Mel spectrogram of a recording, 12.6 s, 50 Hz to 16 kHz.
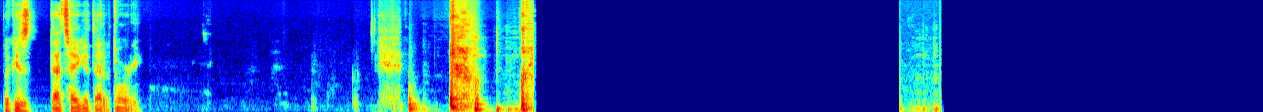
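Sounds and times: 
speech: 0:00.0 - 0:01.5, 0:03.8 - 0:04.2
person coughing: 0:04.5 - 0:05.4
throat clearing: 0:04.5 - 0:05.4.

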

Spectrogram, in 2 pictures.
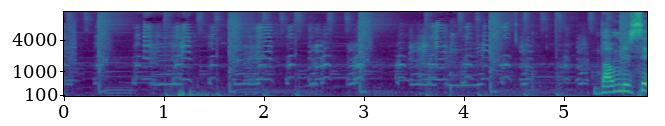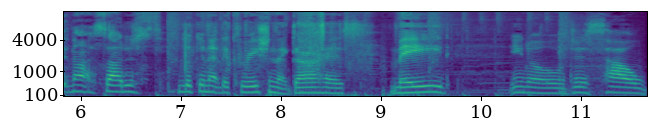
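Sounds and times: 
geese honking outdoors: 0:00.0 - 0:08.6
speech: 0:05.4 - 0:11.6.

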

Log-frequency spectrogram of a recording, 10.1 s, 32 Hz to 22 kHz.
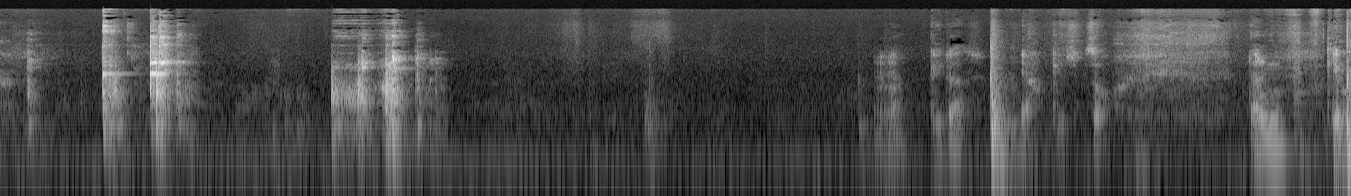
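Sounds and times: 
ceramic cups clinking as they are put away in a cupboard: 0:00.1 - 0:01.6, 0:02.5 - 0:03.4
speech: 0:07.1 - 0:07.4, 0:09.4 - 0:10.1.

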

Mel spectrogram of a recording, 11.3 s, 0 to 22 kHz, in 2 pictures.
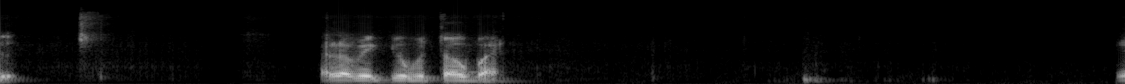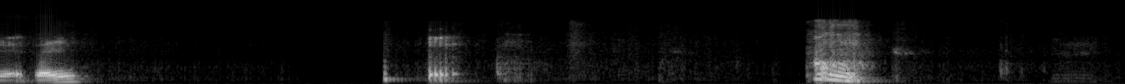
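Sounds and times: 
speech: 0:01.6 - 0:02.6, 0:05.6 - 0:06.2
person clearing throat: 0:07.6 - 0:08.4, 0:09.6 - 0:10.3
person coughing: 0:09.7 - 0:10.3.

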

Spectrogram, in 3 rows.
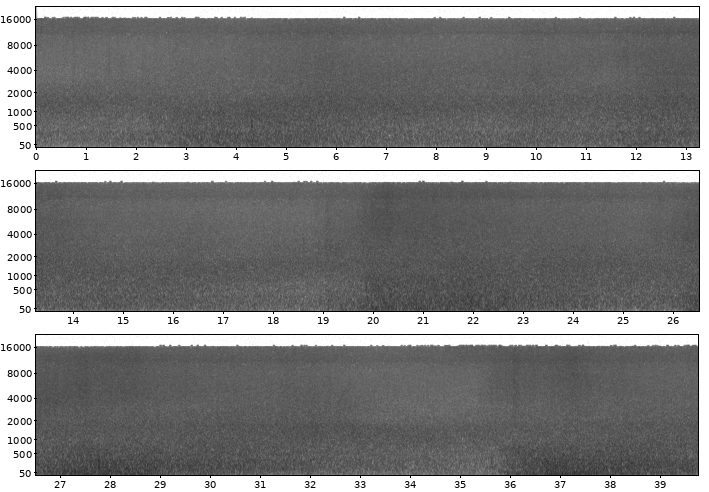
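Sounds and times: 
ocean waves washing and breaking: 0:00.0 - 0:39.7.

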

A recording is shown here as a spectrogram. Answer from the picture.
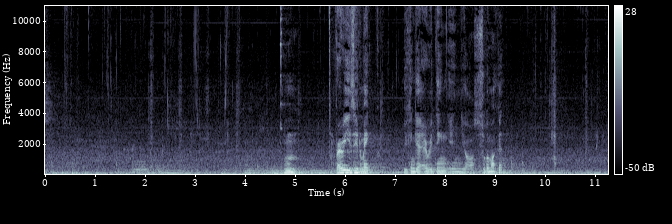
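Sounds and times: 
low hum: 0:00.0 - 0:11.2
crunching and chewing of crisp fresh vegetables during a vegetarian lunch: 0:00.2 - 0:07.5, 0:09.5 - 0:11.2
speech: 0:05.8 - 0:06.6, 0:07.2 - 0:09.3.

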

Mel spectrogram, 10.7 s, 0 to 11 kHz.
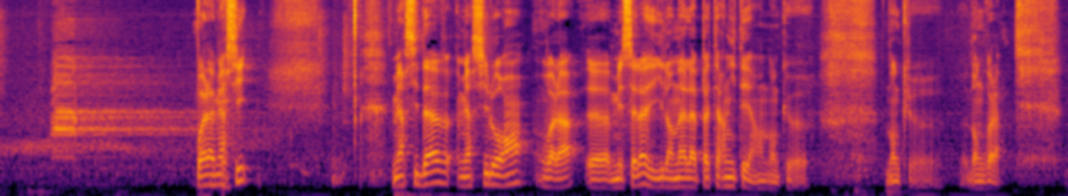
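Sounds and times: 
harsh crow caw: 0:00.4 - 0:02.0
speech: 0:02.0 - 0:10.3.

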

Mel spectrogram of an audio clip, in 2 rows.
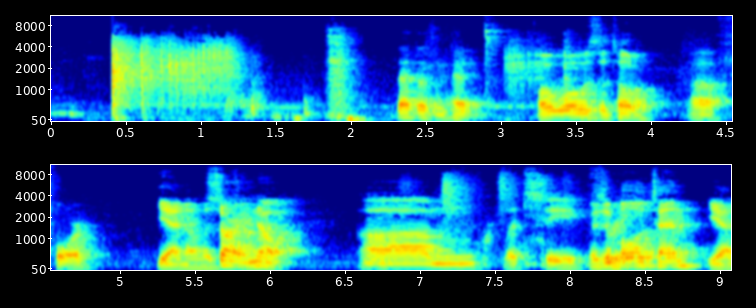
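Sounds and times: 
dice clattering onto a table rolled for an attack in a game: 0:00.4 - 0:01.5
speech: 0:02.3 - 0:09.0.

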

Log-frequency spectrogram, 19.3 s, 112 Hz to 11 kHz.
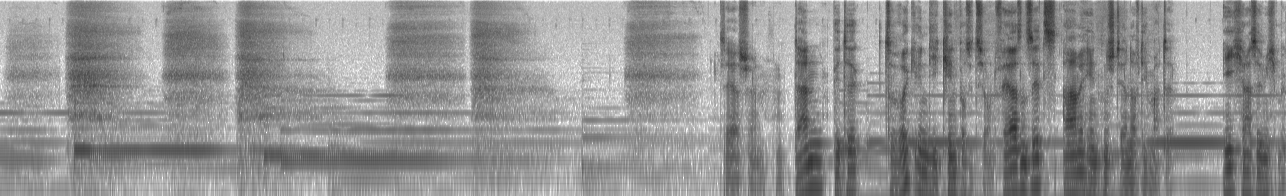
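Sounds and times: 
deep slow breathing during a yoga session: 0:00.0 - 0:08.6, 0:09.4 - 0:10.6
speech: 0:10.8 - 0:17.7, 0:18.4 - 0:19.2.

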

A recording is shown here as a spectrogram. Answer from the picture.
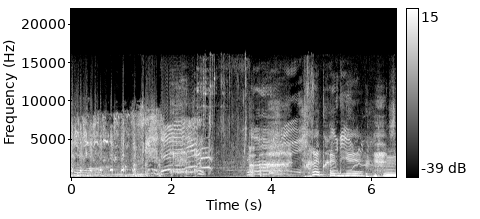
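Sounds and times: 
baby laughing: 0:00.0 - 0:06.0
speech: 0:04.9 - 0:06.5.

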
